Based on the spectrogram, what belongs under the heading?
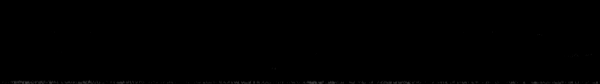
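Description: Near silence: faint outdoor ambience with scattered short bird calls and a faint steady high-pitched tone.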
